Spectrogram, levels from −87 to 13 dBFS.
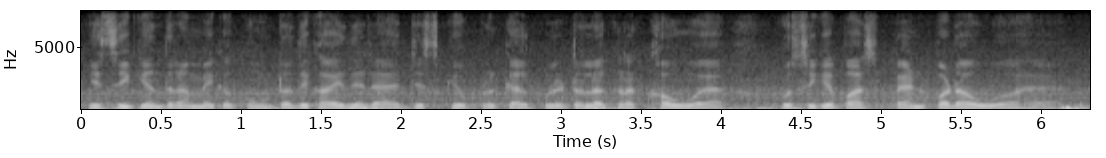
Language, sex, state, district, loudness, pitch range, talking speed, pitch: Hindi, male, Punjab, Pathankot, -17 LUFS, 120-130 Hz, 220 wpm, 125 Hz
